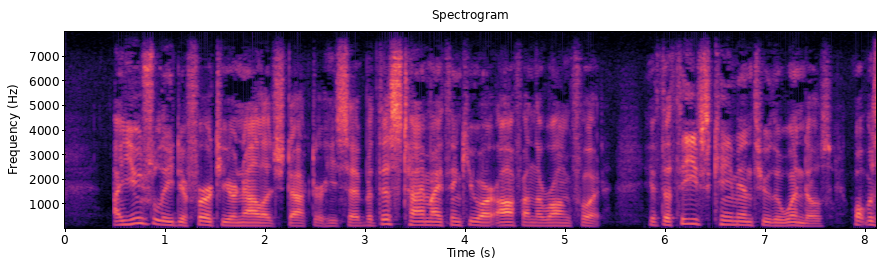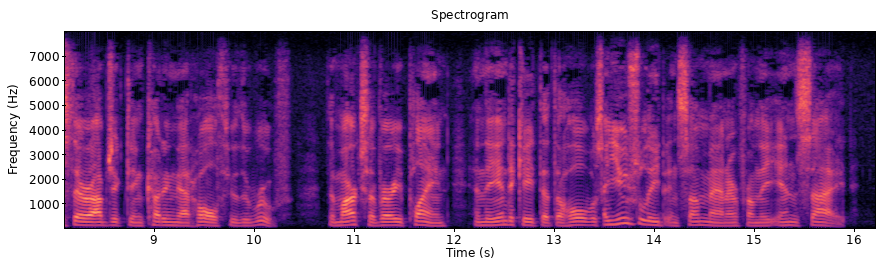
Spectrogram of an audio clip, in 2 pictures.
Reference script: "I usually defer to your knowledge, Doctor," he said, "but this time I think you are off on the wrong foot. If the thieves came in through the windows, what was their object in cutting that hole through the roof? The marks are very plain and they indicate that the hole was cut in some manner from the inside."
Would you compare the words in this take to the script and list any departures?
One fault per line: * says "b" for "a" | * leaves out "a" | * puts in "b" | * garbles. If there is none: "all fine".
* says "usually" for "cut"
